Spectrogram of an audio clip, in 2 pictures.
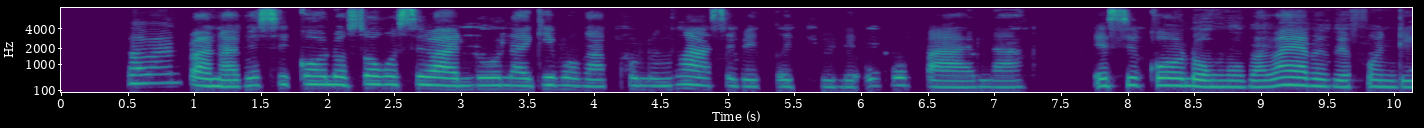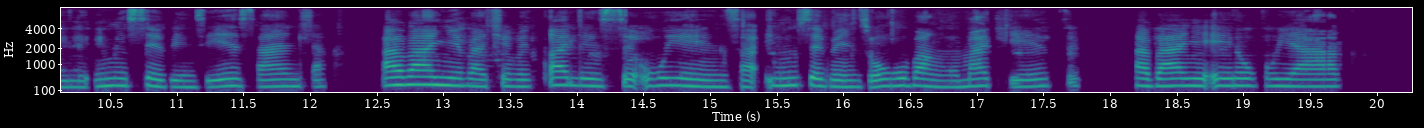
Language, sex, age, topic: North Ndebele, female, 25-35, education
